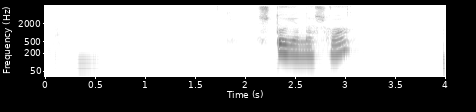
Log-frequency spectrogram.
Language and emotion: Russian, neutral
